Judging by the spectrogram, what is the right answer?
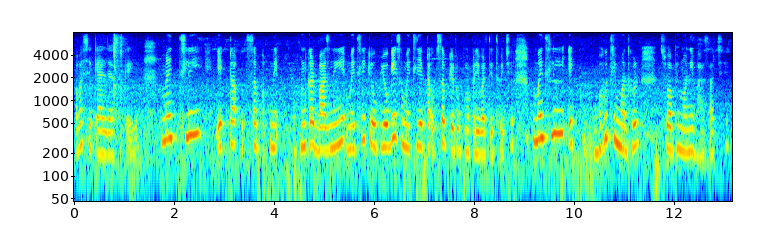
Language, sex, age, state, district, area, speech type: Maithili, female, 18-30, Bihar, Saharsa, urban, spontaneous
